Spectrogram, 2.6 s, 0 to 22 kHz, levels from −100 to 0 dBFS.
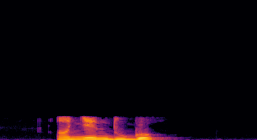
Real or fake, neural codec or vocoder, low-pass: real; none; 3.6 kHz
